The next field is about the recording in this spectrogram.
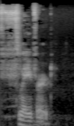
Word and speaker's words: flavored: Fruit flavored。好 ,fruit flavor 这个字是口味，那这边呢主要特别重要特别注意的是 ,or 这边要念成 r 的声音 ,flavor。好，那后面的 ed 呢我们也不会念 ed, 不会把母音 e 念出来，我们会假装 r 后面直接接 d, 所以会念 flavored。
